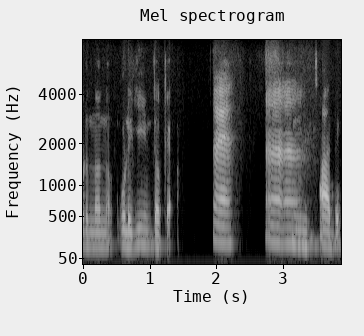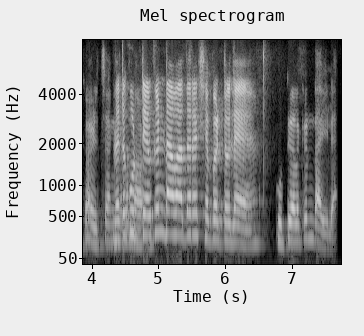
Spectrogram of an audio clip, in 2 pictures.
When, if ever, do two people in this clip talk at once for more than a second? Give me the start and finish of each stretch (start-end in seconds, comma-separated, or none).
none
